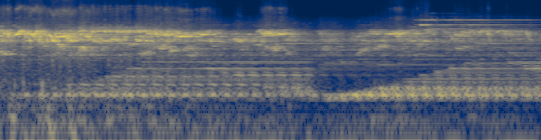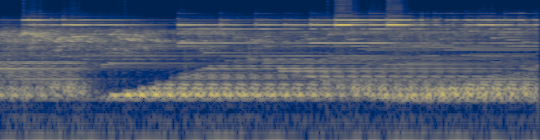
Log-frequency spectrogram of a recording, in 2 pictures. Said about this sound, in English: Quite a phenomenon. Hundreds of thousands of birds suddenly appearing in the forum at the precise instant when Caesar was proclaiming himself a god. And they hovered and they shrieked and they beat their wings.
